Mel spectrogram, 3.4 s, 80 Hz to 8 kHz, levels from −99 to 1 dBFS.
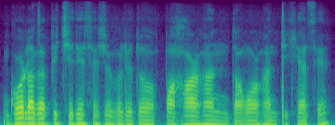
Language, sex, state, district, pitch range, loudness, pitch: Nagamese, male, Nagaland, Kohima, 95-115 Hz, -19 LUFS, 100 Hz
